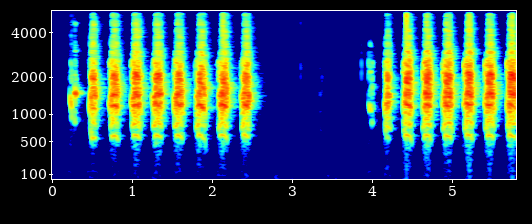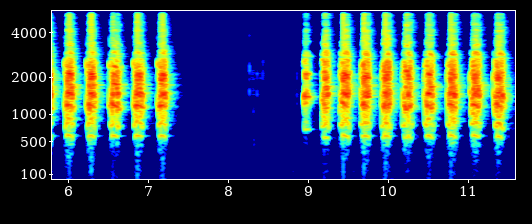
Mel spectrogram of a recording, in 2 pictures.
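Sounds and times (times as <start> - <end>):
Rio Grande special turkey mouth call yelps: 0.2 - 2.6, 3.9 - 7.3, 8.9 - 11.5.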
